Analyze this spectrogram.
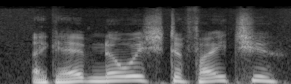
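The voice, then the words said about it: Put-on Irish accent. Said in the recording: “that's how Tom Cruise sounded in that movie ... my limited Irish accent”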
